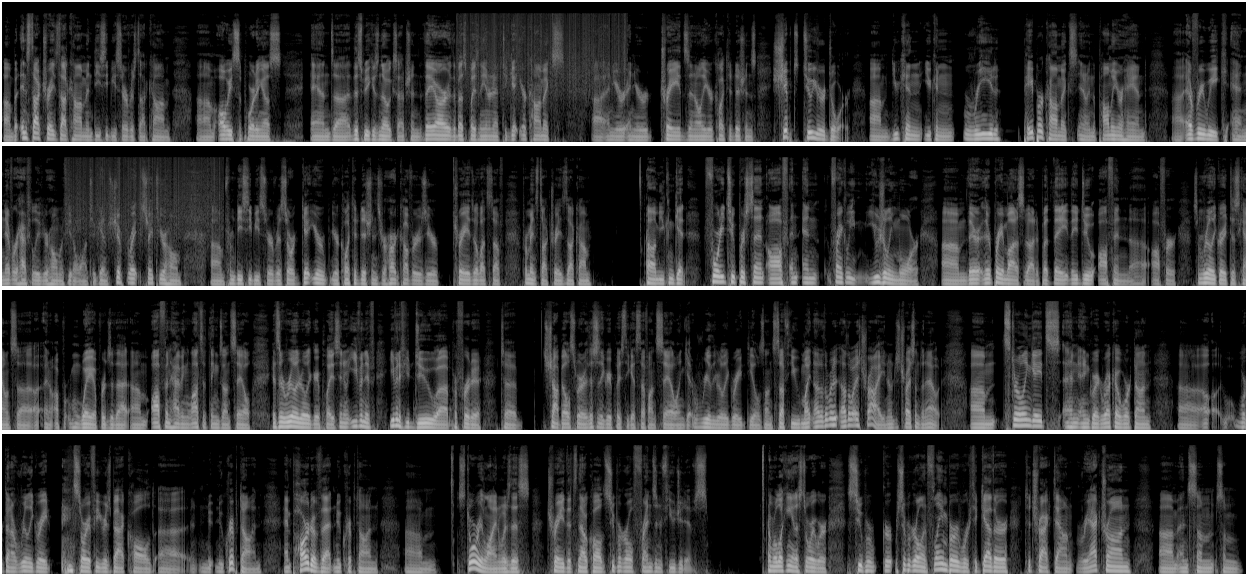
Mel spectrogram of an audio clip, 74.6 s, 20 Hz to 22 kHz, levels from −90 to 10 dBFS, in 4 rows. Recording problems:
crackling; faint; from 7 to 9.5 s and from 20 to 22 s; 20 dB below the speech

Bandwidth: 15.5 kHz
